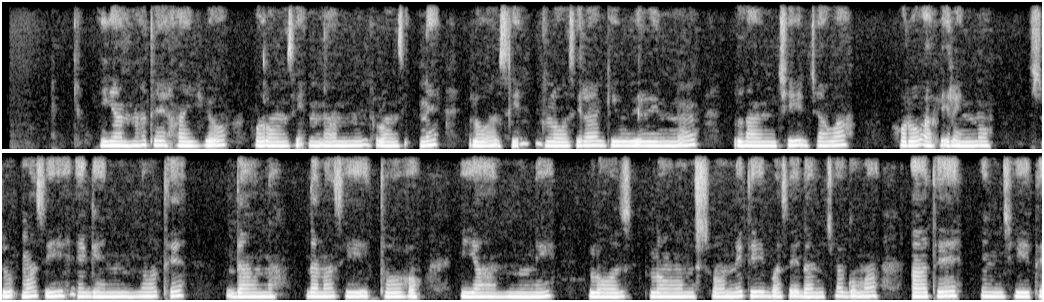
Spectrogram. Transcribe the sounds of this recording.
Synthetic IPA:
jɐnːɐt̪ɛhɐjːɔ | hɔɾɔnsɪ̰ | hɔɾɔnsɪnɛ | loːsɪɾɐɡɪwɪɾɪnːu | lɐnt͡ʃɪd͡ʒɐwɐ | hɔɾɔɐfɪ̰ɾɪnːɔ | sʊʔmɐsɪɛɡɛnːɔt̪ʰɛ | d̪ | d̪ɐnɐsɪːt̪ʰːɔɦɔ | jaːnːɪ | lɔnsɔnːɪt̪ɪbɐsɛd̪ɐnt͡ʃɐɡʊmɐ | aːt̪ʰɛ | ɪnd͡ʒiːt̪ɛ

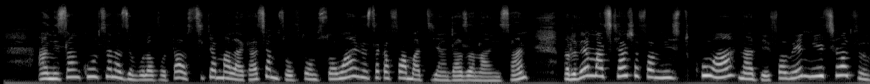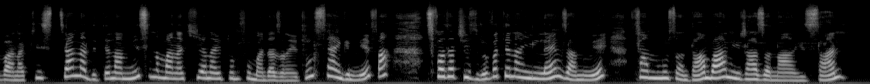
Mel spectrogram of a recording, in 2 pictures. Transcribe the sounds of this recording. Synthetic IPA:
anisankulusanazembuləvot̪azi̥t͡sikʲəmalaɡasaminzofi̥t̪onuz̥owanresakəfamad̪iaɳɖ͡ʐazanəizani̥naɾovemat͡si̥kʲaʈ͡ʂəfamisi̥t̪u̥kuãnad̪efawenit͡siwapivavanəkrist̪janːəd̪et̪enəmisinəmanakianait̪unifumaɳɖ͡ʐazanit̪ulsaŋɡinefat͡si̥fant̪aʈ͡ʂiziɾofat̪enəilenizaniwefaminusand̪ambaniɾazanəizani̥

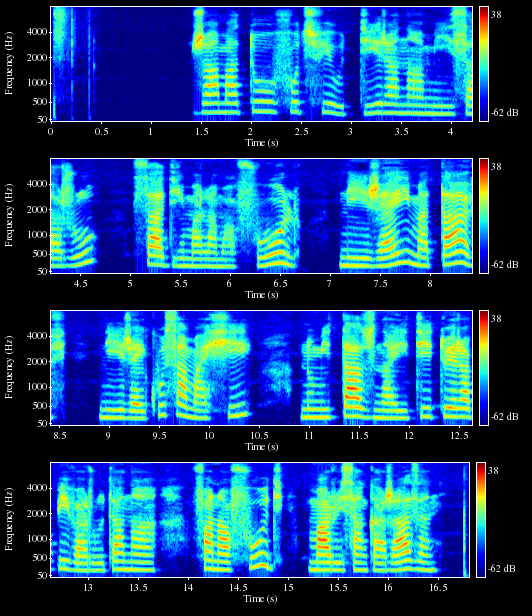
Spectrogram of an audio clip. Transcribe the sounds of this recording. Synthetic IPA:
ramat̪ufut͡si̥fiud̪̥iɾanəmisaɾu | sad̪imalamav̥ulu̥ | nirajmat̪avi̥ | niɾajkusəmahi | numit̪azunait̪it̪weɾəpivaɾut̪anə | fanafud̪i̥ | maɾuisaŋkaɾazani̥

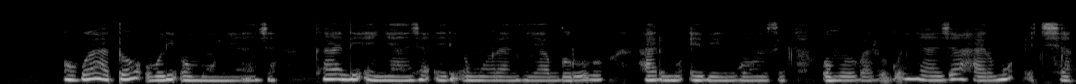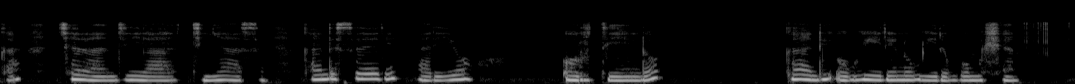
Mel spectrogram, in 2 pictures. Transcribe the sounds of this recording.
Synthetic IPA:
o̞βwaːto̞βuɾiʔo̞muɲaːɲʒa | kʰaːndiʔe̞ɲaːɲʒaʔe̞ɾḭʔo̞muɾaːɲɟijaβuɾuɾuhaɾimuʔe̞βiːŋɡoːnzio̞muɾuβaʒo̞̰ɡwe̞̰ːɲaːɲʒahaɾimue̞ci̥ʃakaceɾɾaːɲɟijaciɲaːsi | kʰaːndiseːɾihaɾijo̞ | ɾutiːndo̞ | kaːndiʔo̞βwiːɾe̞no̞βwiːɾe̞βwo̞ːmuʃana

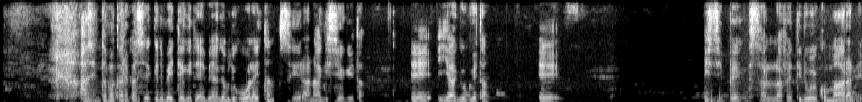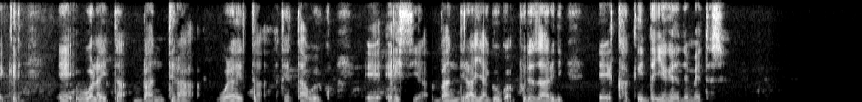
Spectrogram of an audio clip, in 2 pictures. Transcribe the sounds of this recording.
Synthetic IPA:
hɐsɪnt̪ːɐbɐkːɐɾɐkʼɐsːɪɛkʼːɪd̪ɪbe̞ːt̪ːɪjɐɡeːt̪ɐɛbɛjaːɡbɪd̪ɪkːɔwɔlɐjɪt̪ːɐnse̞ːɾaːnaːɡɪsːɪjɐɡe̞ːt̪ɐ | jaːɡɪjɔɡe̞ːt̪ɐ | ɪsːɪpːɛsɐlːɐfɛt̪ːɪd̪ɪwɔjkːɔmaːɾɐnɛ̰kʼːɪd̪ɪ | wɔlɐjt̪ːɐ̰bɐnt̪ɪɾa̰ː | wɔlɐjt̪ʰːɐ̰t̪ɛt̪ːaːwɔjkːɔ̥ | ɛɾɪsːɪjɐ̰bɐnd̪ɪɾaːjaːɡɪjɔɡʼɐ̰pʊd̪ɛzaːɾɪd̪ɪ | kʰɐkʼːid̪̚d̪ɐʔɪjɐɡe̞ːt̪ɐd̪ɛmːeːt̪ːe̥s

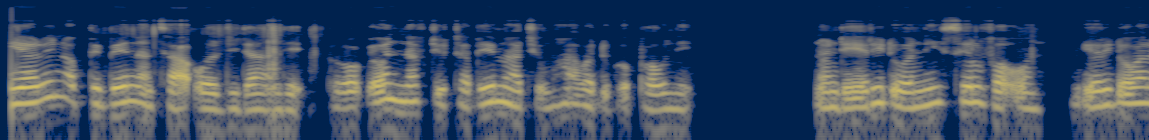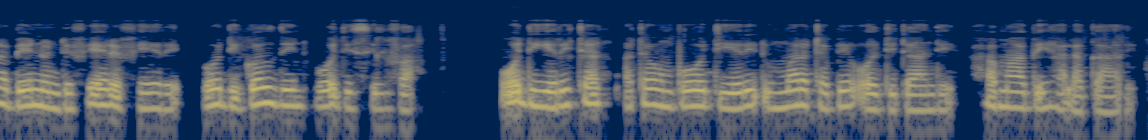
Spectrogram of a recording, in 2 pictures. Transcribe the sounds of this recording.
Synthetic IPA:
jeɾinopːibɛnanta̰ʔoldidandɛɾɔɓɛɔnːafd͡ʒutabɛmatumɦawaɗuɡɔpːawnɛ | nʔɔndɛ̰jeɾiɗɔnisilva̰ʔɔ̰n | jḛɾiɗɔwaɾabɛnɔndɛfɛɾɛ̰fɛɾɛwoːdiɡoldinwoːdisilva | wo̰ːdijeɾitanatawanbodijeɾiɗumːaɾatabɛʔo̰ldidandɛhamabɛɦalʔaɡaːɾɛ̰

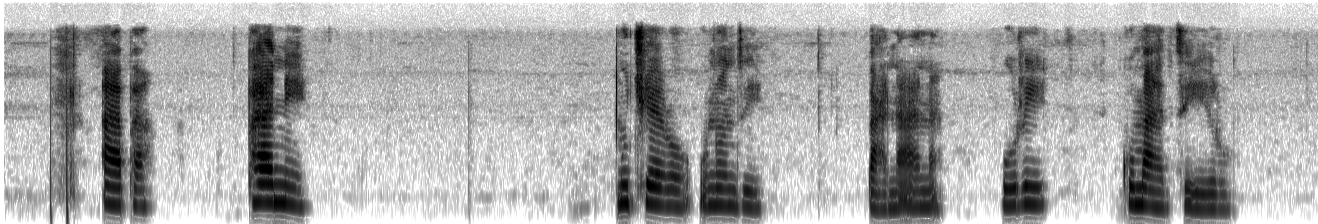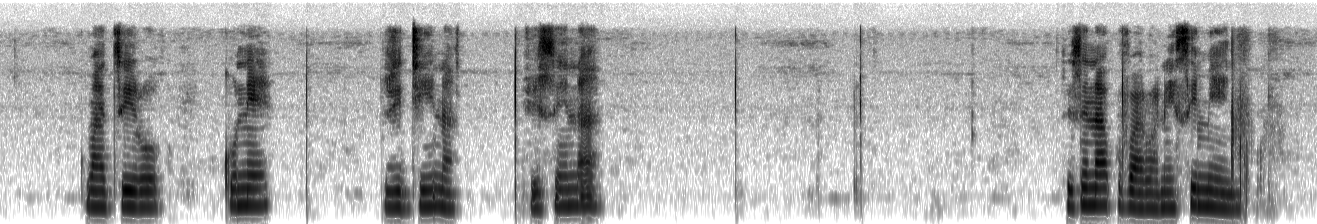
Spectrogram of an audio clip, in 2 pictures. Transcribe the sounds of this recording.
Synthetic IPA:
apa | pʰane̞ | mut͡ʃe̞ro̞uno̞nzi | b̥ʱanana | uri | kumad͡ziro | kumad͡ziro̞ | kune | ʐidʱina | ʐisina | ʐ̥isinakuvarwane̞simeːni

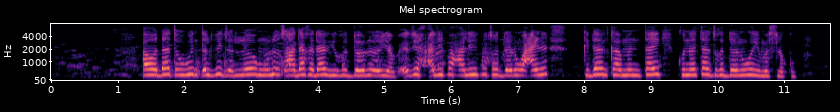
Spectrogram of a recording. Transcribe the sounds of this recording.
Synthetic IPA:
ʔawɔd̪at̪ɨwːʊnt̪ʼɨlfizɐlːɐwomuluʔt͡sʼaʕd̪axɨd̪anjɪxɨd̪ɐnuɨjːo̞mʔɨziħalifoħalifuzɨxɨd̪ɐnuwoʕajnɐ | kɨd̪ankʰaβmɨnt̪ʰajkʰunɐt̪ʰat̪zɨxɨd̪ɐnuwo̞jɪmɐslɐkːum

